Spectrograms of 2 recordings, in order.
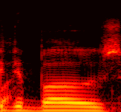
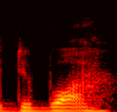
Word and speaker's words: Dubois: mike dubois dubois metalworks i taught mike dubois how to say his last name he used to say dubose which means the wood when i say dubois which also means the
